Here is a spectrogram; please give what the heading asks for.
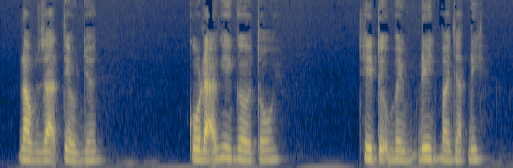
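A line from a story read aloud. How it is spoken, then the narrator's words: Cold, impatient. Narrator (Vietnamese): Hồ Dài Dài tỏ vẻ mất kiên nhẫn, lạnh lùng nói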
